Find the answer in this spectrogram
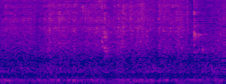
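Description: Steady faint hiss with a low hum underneath: room tone.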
